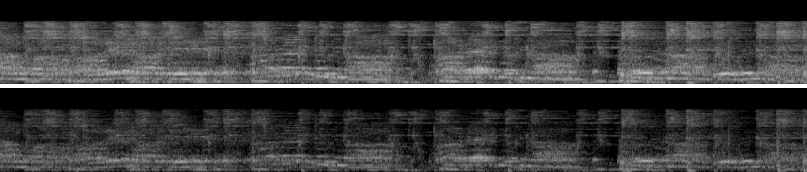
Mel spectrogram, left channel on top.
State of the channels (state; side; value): quieter; right; 9.5 dB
